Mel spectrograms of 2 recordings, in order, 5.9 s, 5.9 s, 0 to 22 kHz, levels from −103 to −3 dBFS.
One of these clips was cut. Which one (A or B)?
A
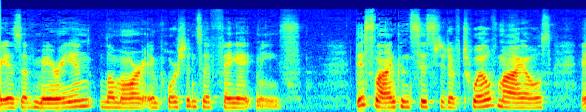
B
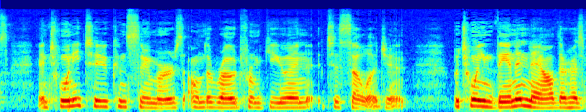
A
